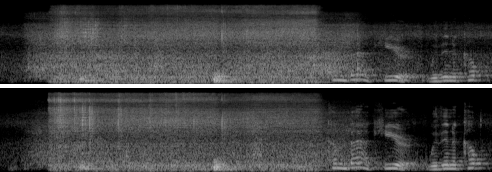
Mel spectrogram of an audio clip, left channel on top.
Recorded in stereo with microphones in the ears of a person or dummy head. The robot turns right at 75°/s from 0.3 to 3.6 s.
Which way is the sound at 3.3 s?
40° right (ahead or behind).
